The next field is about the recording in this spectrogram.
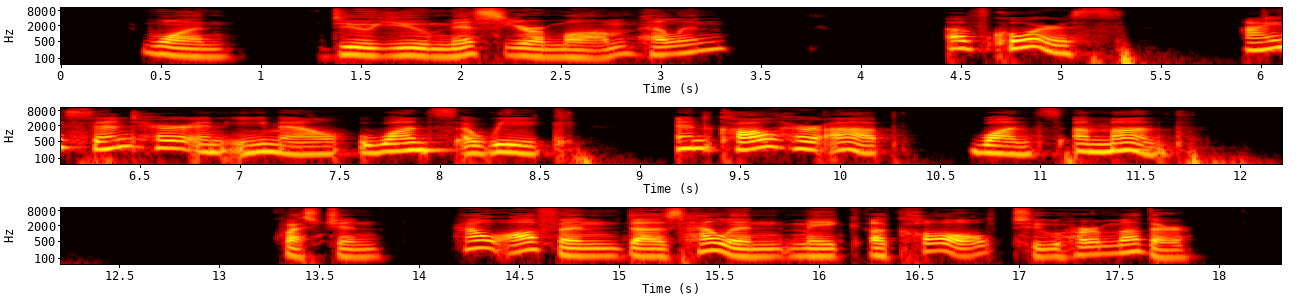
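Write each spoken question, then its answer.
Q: How often does Helen make a call to her mother?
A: Once a month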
